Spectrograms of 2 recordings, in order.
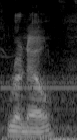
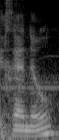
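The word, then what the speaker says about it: Renault: say a Reno or if you're a French actually there's no aans there so it's just Rena if you're were a French it' be Reno I guess cuz you have to pronounce the r it's not a badl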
